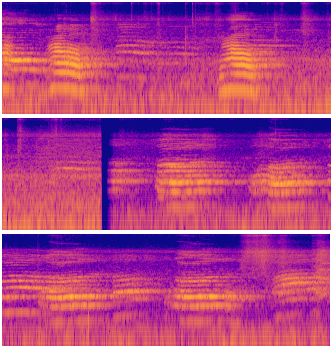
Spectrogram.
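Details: In mating season a female house cat in heat calls for a tomcat, owner's own recording: two sharp upward-bending meows, then a run of shorter wavering yowls roughly every second, steady low background rumble.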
